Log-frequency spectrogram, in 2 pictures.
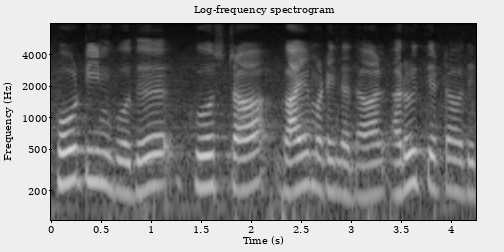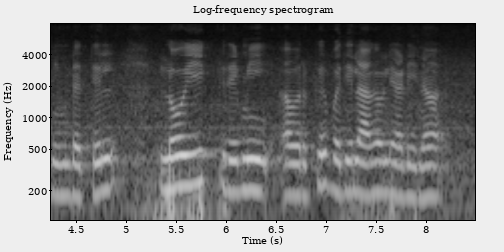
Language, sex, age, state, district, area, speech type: Tamil, female, 60+, Tamil Nadu, Chengalpattu, rural, read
